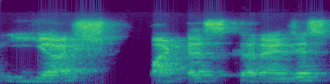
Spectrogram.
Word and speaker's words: Pataskar: out on Instagram it is my name Yash pusar I'll just spell it out because it's a Indian name so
